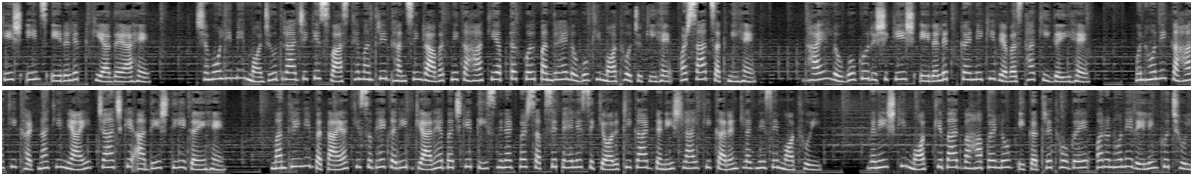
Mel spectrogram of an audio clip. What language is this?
Hindi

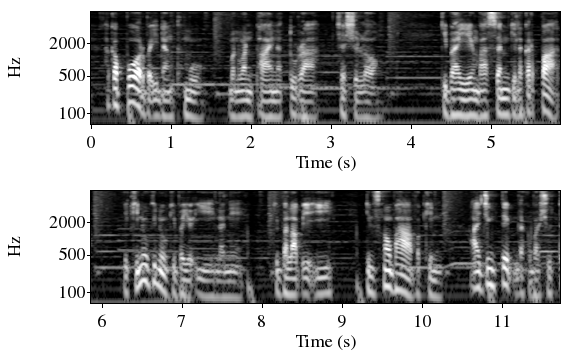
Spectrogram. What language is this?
Thai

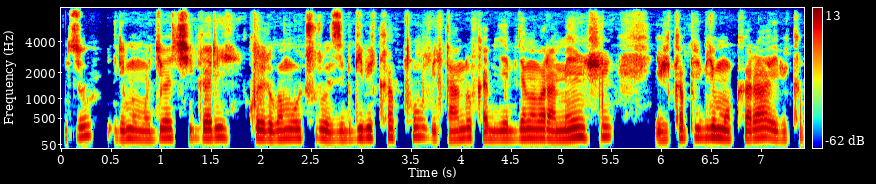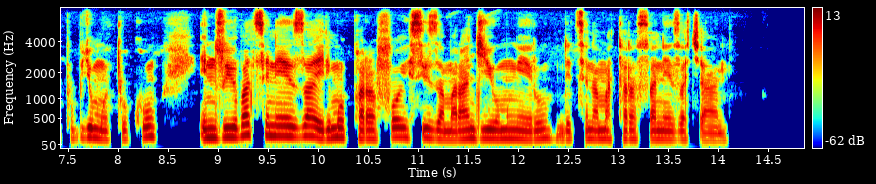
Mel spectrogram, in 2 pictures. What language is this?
Kinyarwanda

